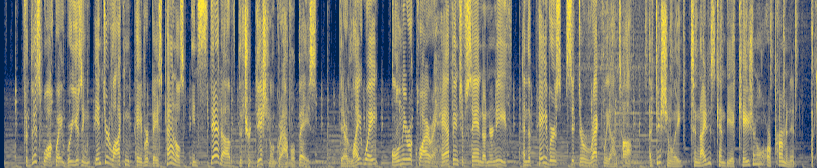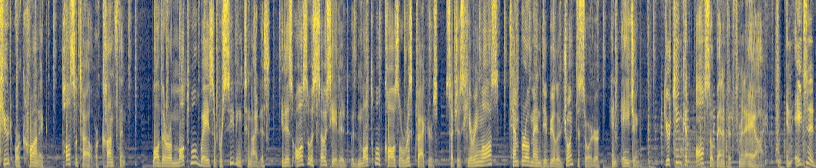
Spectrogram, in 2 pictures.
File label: Narration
